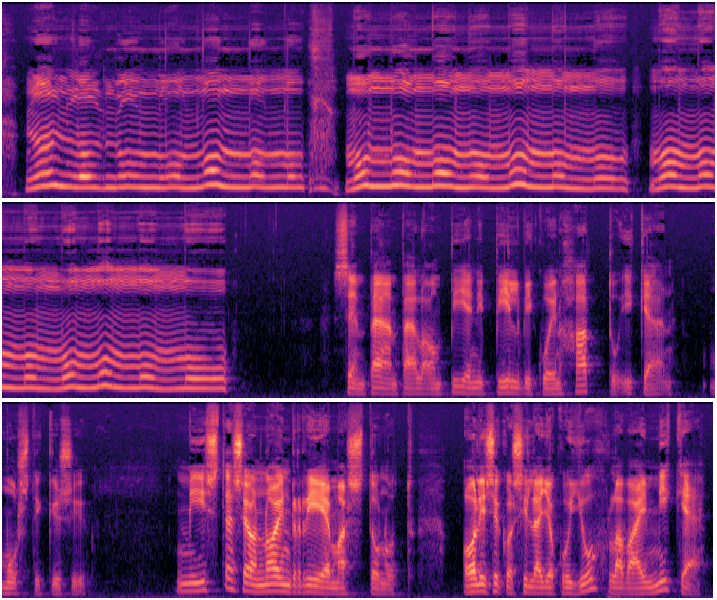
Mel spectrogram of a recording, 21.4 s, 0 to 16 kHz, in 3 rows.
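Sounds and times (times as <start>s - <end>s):
speech: 0.2s - 4.4s, 10.6s - 15.2s, 16.0s - 21.3s
voice singing a tune in meows imitating a cat: 1.5s - 9.5s.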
